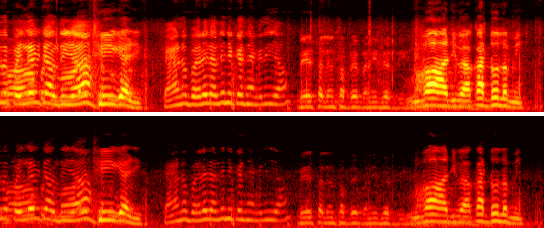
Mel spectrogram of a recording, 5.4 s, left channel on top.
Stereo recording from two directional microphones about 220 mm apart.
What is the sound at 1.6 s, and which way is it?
Speech, 55° left (ahead or behind).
